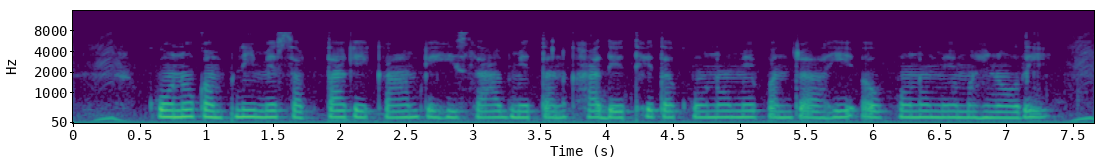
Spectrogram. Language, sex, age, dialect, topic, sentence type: Chhattisgarhi, female, 18-24, Northern/Bhandar, banking, statement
